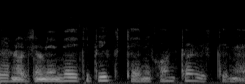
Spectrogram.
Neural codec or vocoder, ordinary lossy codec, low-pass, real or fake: none; none; 19.8 kHz; real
